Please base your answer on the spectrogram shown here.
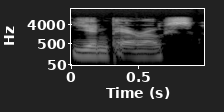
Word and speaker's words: Yin Peros: Just if you look at the name, it looks confusing, but I decided it's pronounced Yin Peros. Yin Paris.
